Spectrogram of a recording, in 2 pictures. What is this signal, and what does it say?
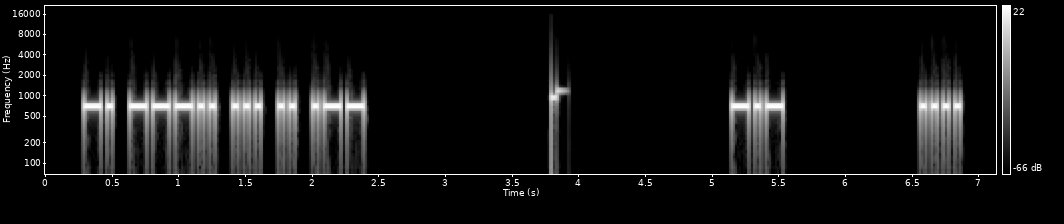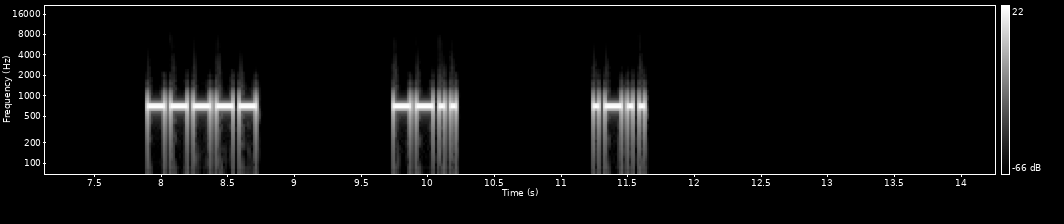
Morse code, heard as a keyed tone, about 28 wpm, spaced as for 12 wpm, 700 Hz. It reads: N8SIW KH0ZL
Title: USA Call Signs - 5 Characters - 8x Character Spacing - 28wpm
